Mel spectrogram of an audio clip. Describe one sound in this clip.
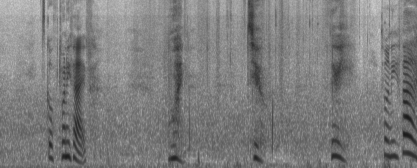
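A young woman speaks with animation close by, in short bursts.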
